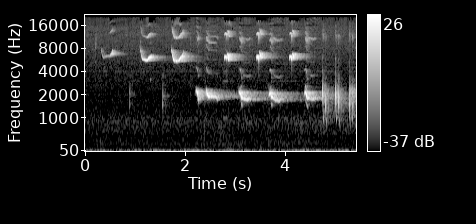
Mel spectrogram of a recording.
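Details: Thrush nightingale at a new night-time site in thick bushes, first found in 2026: high thin whistles giving way to long, steady whistled notes repeated in a row, finished by sharp clicks.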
